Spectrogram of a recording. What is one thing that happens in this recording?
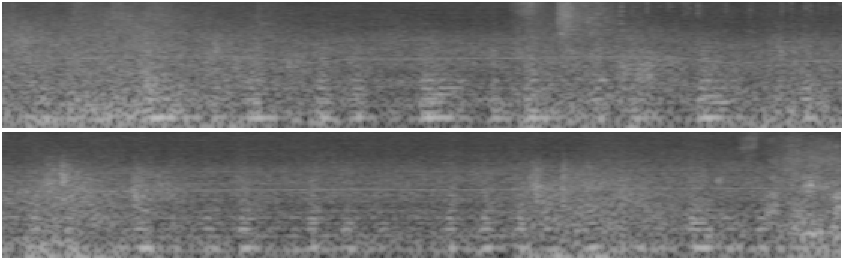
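A vehicle engine rumbles steadily as it drives over rough ground.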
